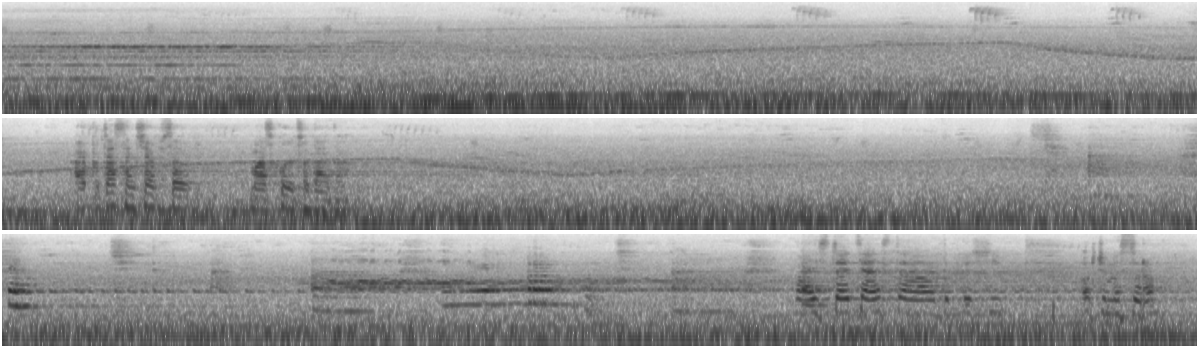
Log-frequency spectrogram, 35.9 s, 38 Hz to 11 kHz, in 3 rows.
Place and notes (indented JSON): {
  "title": "Gruia, Klausenburg, Rumänien - Cluj, Fortress Hill project, emotion tube 1",
  "date": "2014-05-27 09:40:00",
  "description": "At the temporary sound park exhibition with installation works of students as part of the Fortress Hill project. Here the sound of emotions and thoughts created with the students during the workshop and then arranged for the installation coming out of one tube at the park. In the background traffic and city noise.\nSoundmap Fortress Hill//: Cetatuia - topographic field recordings, sound art installations and social ambiences",
  "latitude": "46.77",
  "longitude": "23.58",
  "altitude": "375",
  "timezone": "Europe/Bucharest"
}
